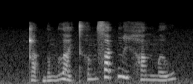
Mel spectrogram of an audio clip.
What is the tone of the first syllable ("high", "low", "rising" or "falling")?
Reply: low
